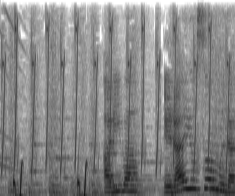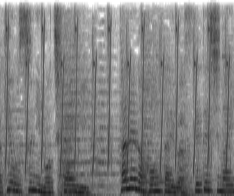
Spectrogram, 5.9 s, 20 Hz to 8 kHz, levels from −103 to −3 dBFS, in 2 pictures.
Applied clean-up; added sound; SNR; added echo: none; none; none; none.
